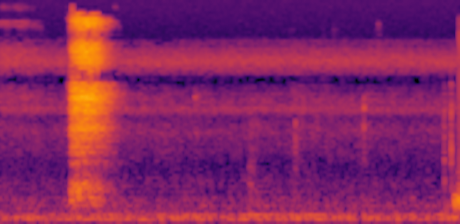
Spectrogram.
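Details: One forceful, hissing, slightly squeaky sneeze burst, then quiet stuffy breathing against room noise, from a person with a very stuffy head cold.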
